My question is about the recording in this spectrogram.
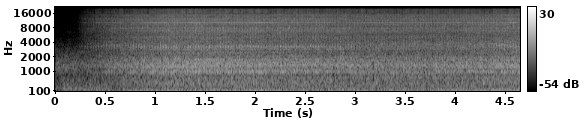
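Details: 2013–2017 Honda Accord petrol engine after belt tensioner replacement, idling smoothly with an even, steady hum and no whine from the belt drive: normal idle.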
